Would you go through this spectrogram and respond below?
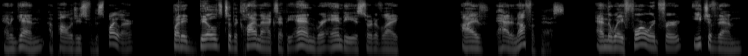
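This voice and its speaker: A man hosting a conversational interview, speaking thoughtfully in phrases broken by pauses and restarts. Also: mid-range voice, dry recording. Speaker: host, series creator.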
